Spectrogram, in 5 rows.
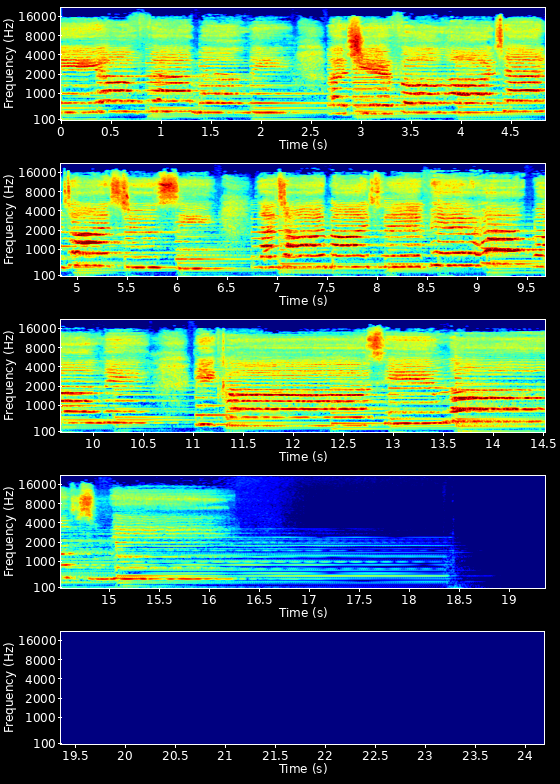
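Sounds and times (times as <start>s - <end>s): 
song with words and music: 0.0s - 16.7s.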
